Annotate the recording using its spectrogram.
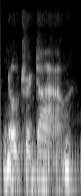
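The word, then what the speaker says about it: Notre-Dame: box office the Hunchback of Notre Dame or Notre Dame as is more appropriately pronounced this is based on Victor Hugo's 1831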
